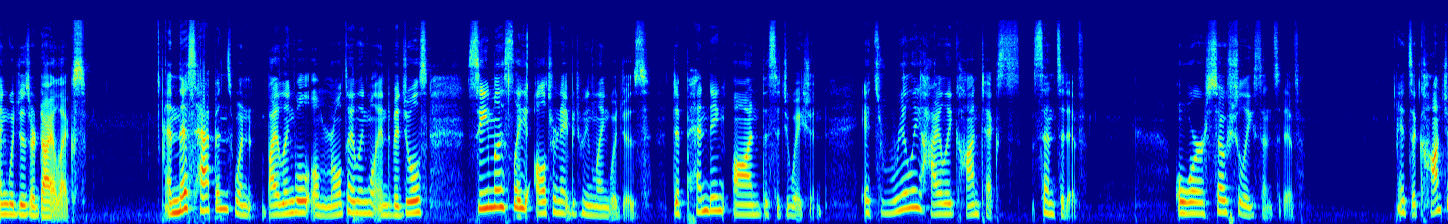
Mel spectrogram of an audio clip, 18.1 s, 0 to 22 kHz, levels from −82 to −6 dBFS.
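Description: A speech clip with a short overload and two sudden level drops. From 2.53 to 2.55 s, just before "when bilingual or multilingual", a peak shows microphone overload. It hits the converter ceiling by about 2 dB, and a small share of samples are flattened. This gives a brief harsh crackle, likely from input volume set too high. At 2.55 s, right after that peak, the microphone volume steps down by about 3 dB. Voice and background drop together at once. At 6.63 s, between "or multilingual individuals seamlessly" and "alternate between languages depending", it steps down another 3 dB. Both drops likely come from call software cutting the device's input gain after detecting a loud or clipped signal.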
